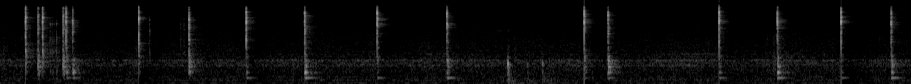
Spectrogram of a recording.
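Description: Small relays on an 8-channel relay module clicking on and off as capacitive touch sensor inputs are touched with tweezers: a series of sharp, separate clicks about every half second, some in quick pairs.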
